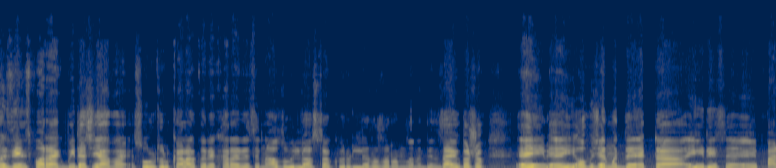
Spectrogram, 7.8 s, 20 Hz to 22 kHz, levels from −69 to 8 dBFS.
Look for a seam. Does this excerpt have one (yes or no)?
no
